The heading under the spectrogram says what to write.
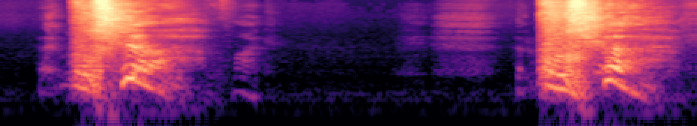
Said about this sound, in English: Oh, shnikey. I'm going to sneeze.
